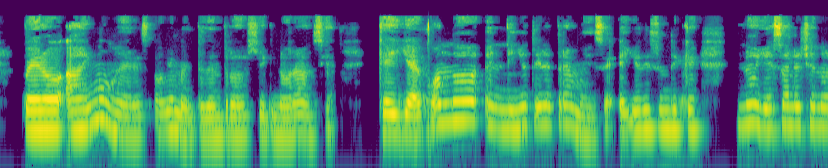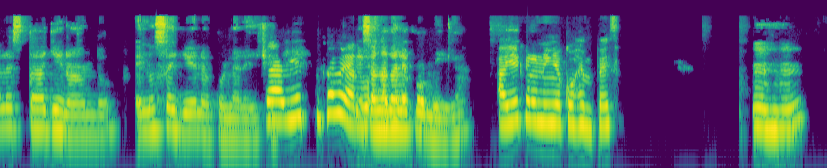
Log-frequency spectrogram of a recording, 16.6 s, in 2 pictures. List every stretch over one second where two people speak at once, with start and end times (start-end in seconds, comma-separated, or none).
none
